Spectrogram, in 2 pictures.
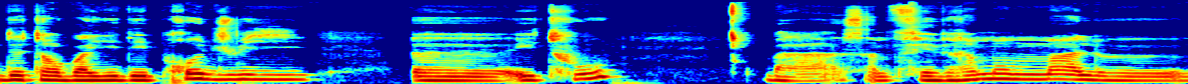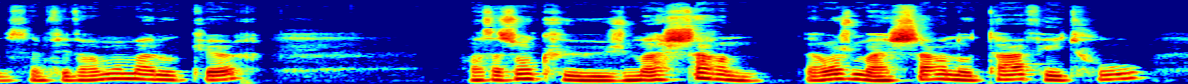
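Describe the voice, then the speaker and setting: A woman with a fairly low pitch and ordinary pitch variation speaks very slowly, leaving long, frequent pauses. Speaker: daily vlogger and content creator. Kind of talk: casual talk to camera. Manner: tired.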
